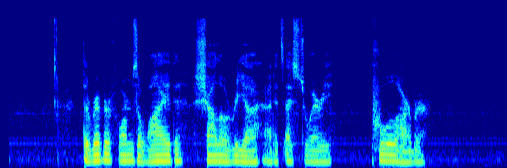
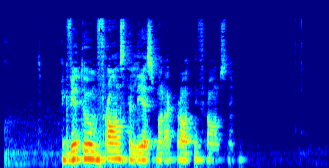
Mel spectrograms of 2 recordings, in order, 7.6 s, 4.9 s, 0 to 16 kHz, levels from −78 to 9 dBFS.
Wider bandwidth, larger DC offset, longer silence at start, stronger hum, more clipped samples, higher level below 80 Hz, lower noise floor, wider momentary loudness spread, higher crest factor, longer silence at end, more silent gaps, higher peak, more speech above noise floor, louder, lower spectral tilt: about the same, 11.5 kHz vs 11.5 kHz; neither; second, 0.8 s vs 0.95 s; neither; neither; about the same, -46 dBFS vs -48 dBFS; second, -65 dBFS vs -69 dBFS; about the same, 18 LU vs 18 LU; about the same, 20 dB vs 18 dB; second, 1.25 s vs 1.5 s; neither; second, -10 dBFS vs 0 dBFS; second, 36 dB vs 54 dB; second, -30 LUFS vs -15 LUFS; about the same, -6.5 dB/octave vs -6.5 dB/octave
